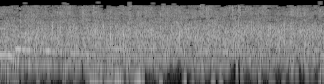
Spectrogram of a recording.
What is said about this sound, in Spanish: Y ya en el punto cúlmine de la ovación se presenta Jorge Dorio.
